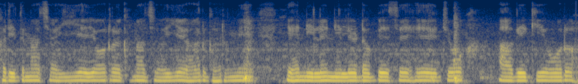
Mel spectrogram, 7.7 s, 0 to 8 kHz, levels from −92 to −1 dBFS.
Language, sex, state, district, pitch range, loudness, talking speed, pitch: Hindi, male, Madhya Pradesh, Dhar, 130-140 Hz, -17 LUFS, 140 wpm, 135 Hz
